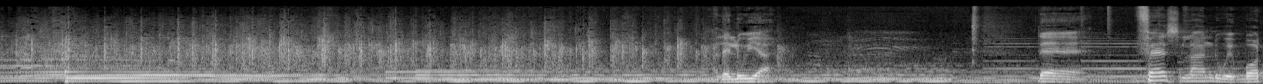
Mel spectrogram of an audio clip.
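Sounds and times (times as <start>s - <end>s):
church audience clapping: 0.0s - 8.6s
organ or keyboard chords: 0.0s - 12.6s
speech: 0.7s - 0.9s, 7.2s - 7.8s, 10.4s - 12.6s.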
